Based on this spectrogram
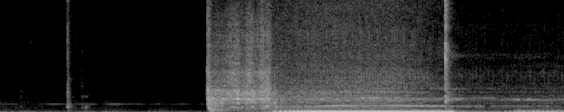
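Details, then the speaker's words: Fuel-injected car engine starting on petrol: short crank, fires straight away, briefly flares, then switches over to gas by itself and drops to a smooth, steady idle; clean, healthy start. "Mana moshamiz benzinga zavod bo'lib, o'zi srazi gazga ham o'tdi."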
